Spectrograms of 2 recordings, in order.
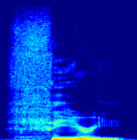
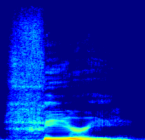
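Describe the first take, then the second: First: The word begins with a th sound. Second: The word begins with a th sound.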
